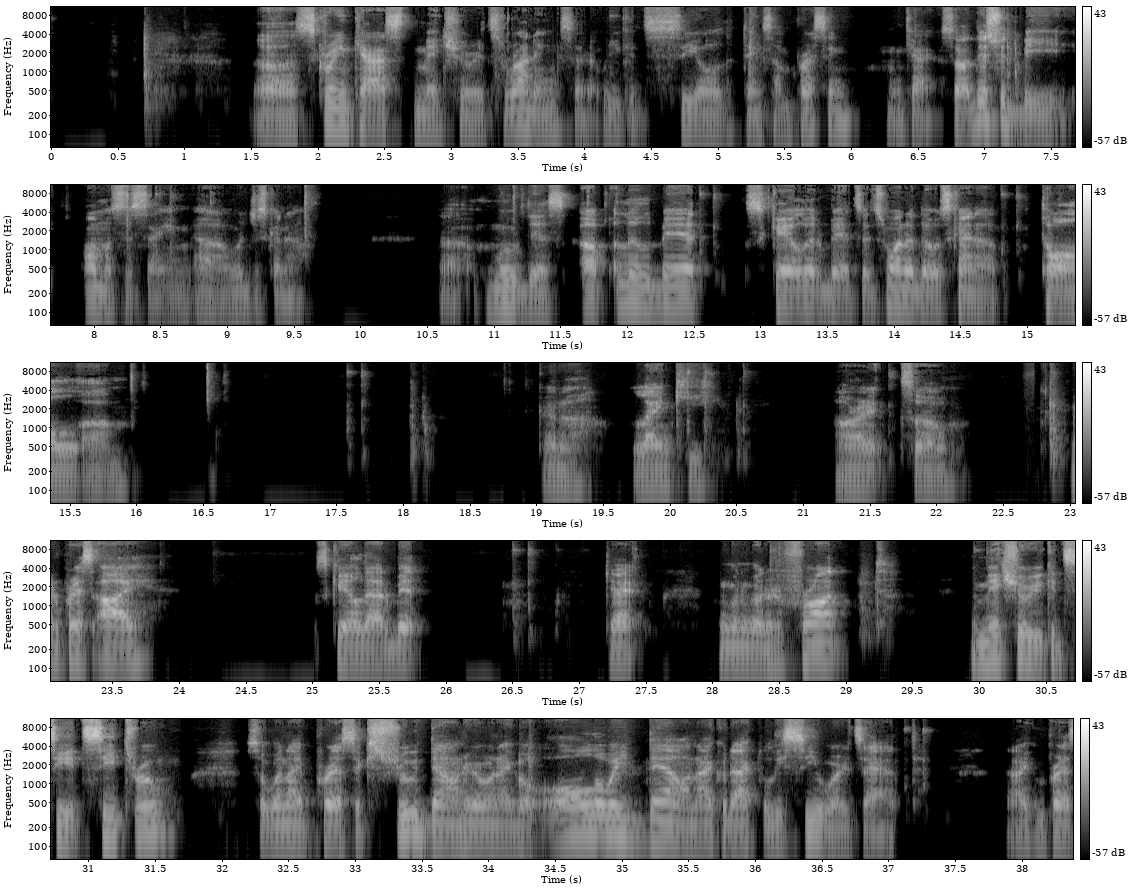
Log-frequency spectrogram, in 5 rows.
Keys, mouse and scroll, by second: 5.8-6.7 scroll up 3, 6.7 Tab, 8.4 3, 8.7 click, 9.8 KP_1, 11.3 g, 13.2 s, 16.2 g, 19.0 s, 20.7 middle click, 23.8 i, 28.6 KP_1, 30.1 click, 33.4 e.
